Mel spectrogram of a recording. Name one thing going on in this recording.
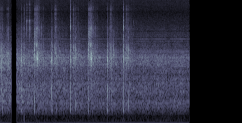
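Heavy metal footsteps clank on a metal floor.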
